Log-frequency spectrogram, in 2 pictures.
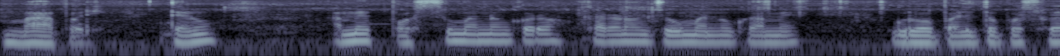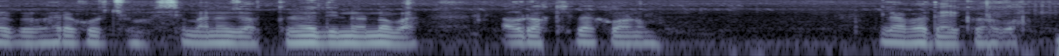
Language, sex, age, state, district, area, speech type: Odia, male, 18-30, Odisha, Jagatsinghpur, rural, spontaneous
